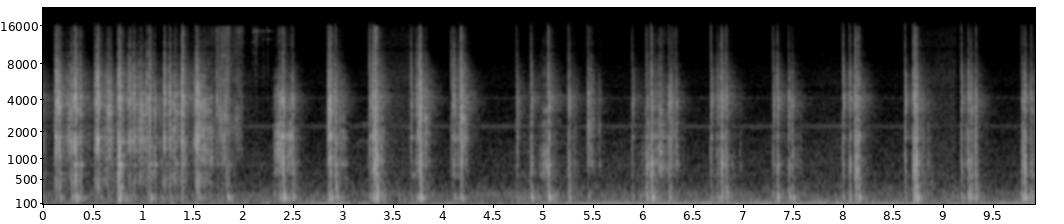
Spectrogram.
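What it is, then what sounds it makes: Plastic pitcher tapped with fingernails. A translucent white plastic pitcher with a pink lid, hollow and empty, is tapped with long acrylic nails near the rim and side, close up. Quick, bright, clicky taps come dense at first, then spaced out, each dying away almost at once over a low steady hum.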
